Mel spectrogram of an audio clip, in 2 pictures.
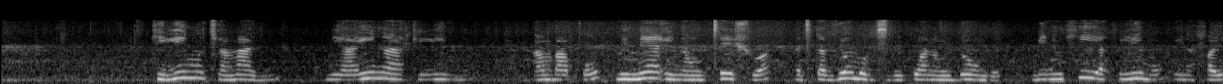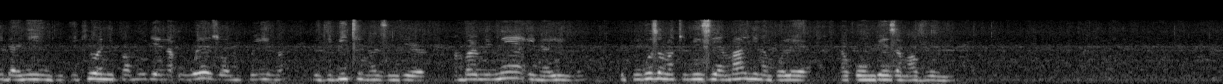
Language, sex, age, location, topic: Swahili, female, 18-24, Dar es Salaam, agriculture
